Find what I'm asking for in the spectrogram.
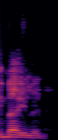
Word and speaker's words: Malin: It's actually Malin.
